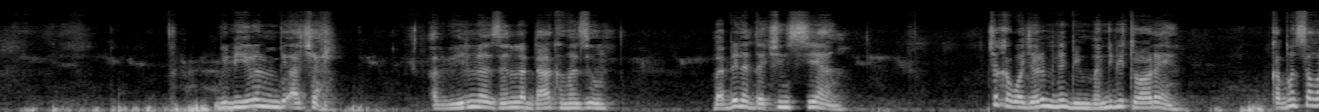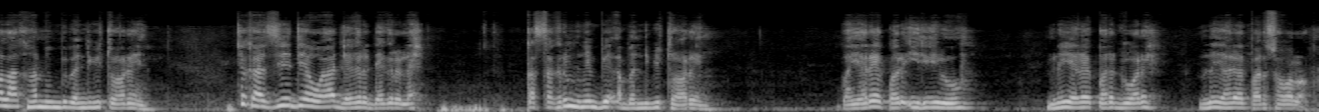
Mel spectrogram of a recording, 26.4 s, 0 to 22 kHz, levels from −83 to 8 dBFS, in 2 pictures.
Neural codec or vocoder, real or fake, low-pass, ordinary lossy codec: codec, 44.1 kHz, 2.6 kbps, SNAC; fake; 14.4 kHz; AAC, 48 kbps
